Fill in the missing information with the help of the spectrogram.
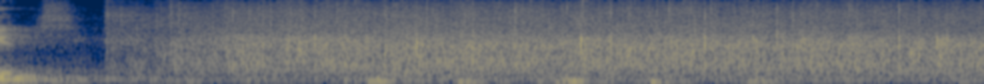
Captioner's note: audience applauding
